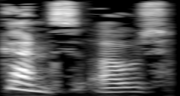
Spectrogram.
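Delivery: a hint of a frightened mouse; mouse blurting. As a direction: it slips out.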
